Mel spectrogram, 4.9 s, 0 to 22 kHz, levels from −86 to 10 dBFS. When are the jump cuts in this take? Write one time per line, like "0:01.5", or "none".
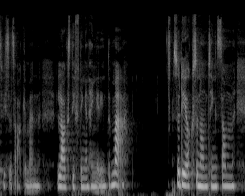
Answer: none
